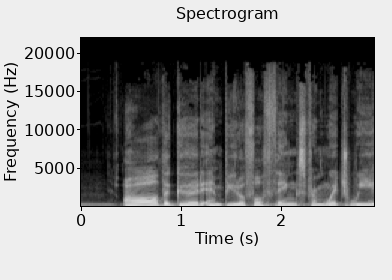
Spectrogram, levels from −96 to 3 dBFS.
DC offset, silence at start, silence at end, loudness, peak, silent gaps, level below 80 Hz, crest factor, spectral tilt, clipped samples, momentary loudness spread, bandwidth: under 0.1%; 0.45 s; 0 s; -18 LUFS; -4 dBFS; none; -50 dBFS; 14 dB; -6 dB/octave; under 0.1%; 6 LU; 17.5 kHz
